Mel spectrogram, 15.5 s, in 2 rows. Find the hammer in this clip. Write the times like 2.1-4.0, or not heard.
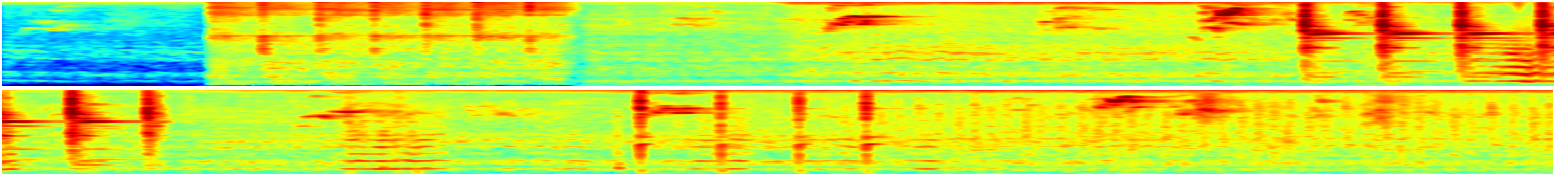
1.0-2.9, 6.5-8.6, 10.9-12.2.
